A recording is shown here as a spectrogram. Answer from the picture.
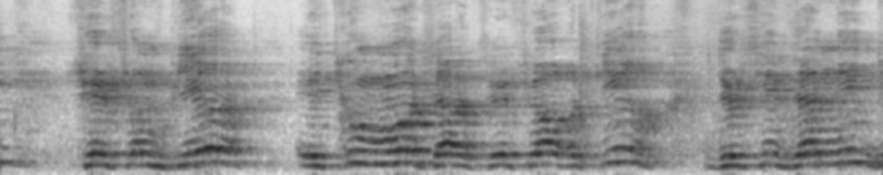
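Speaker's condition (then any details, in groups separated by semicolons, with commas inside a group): Cerebral palsy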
